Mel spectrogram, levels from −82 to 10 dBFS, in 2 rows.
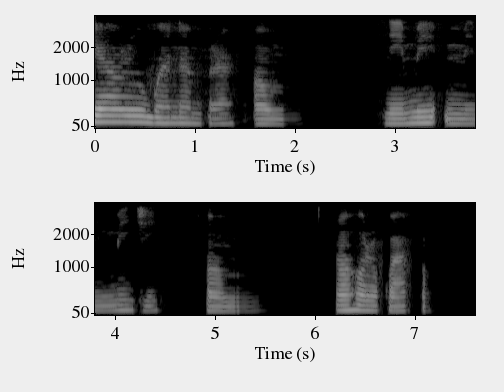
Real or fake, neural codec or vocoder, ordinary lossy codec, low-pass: real; none; AAC, 16 kbps; 3.6 kHz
